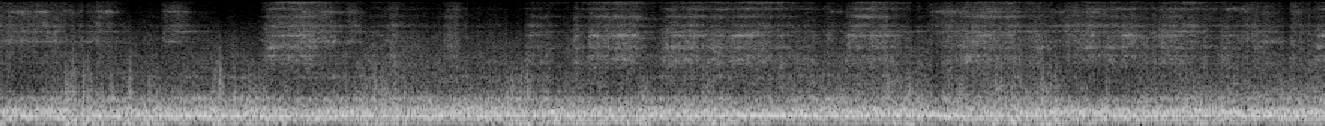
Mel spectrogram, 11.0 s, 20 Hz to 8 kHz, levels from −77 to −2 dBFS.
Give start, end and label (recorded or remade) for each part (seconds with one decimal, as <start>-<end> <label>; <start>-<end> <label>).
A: 0.0-11.0 recorded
